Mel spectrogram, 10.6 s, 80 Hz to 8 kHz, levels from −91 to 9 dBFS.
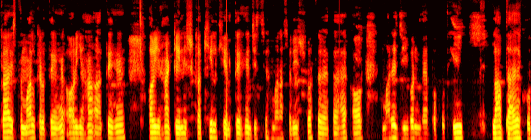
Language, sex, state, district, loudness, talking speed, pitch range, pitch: Hindi, male, Uttar Pradesh, Hamirpur, -18 LUFS, 170 wpm, 115-130 Hz, 120 Hz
